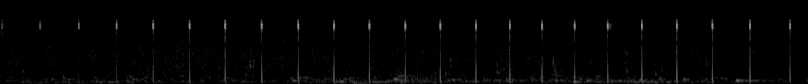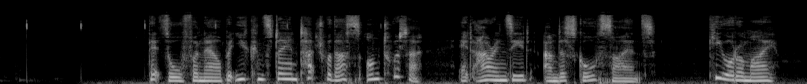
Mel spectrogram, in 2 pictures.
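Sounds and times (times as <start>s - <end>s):
Hector's dolphin clicks slowed down: 0.0s - 7.6s
speech: 9.6s - 15.9s.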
